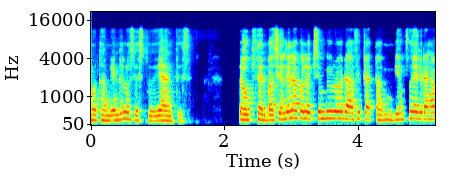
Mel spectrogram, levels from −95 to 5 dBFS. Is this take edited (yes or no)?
no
